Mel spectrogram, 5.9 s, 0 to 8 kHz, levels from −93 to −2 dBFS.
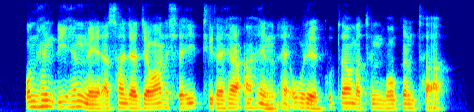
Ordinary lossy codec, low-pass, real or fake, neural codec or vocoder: Opus, 32 kbps; 7.2 kHz; fake; codec, 16 kHz, 2 kbps, FunCodec, trained on Chinese and English, 25 frames a second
